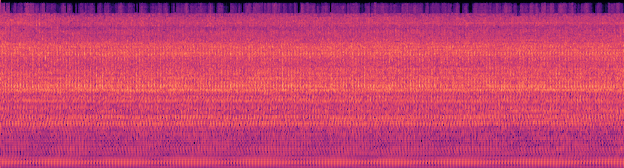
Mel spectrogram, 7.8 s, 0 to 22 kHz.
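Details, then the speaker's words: Vintage Homelite generator, probably late 1970s, unused about 30 years, restarted with little work: steady single-cylinder putter at constant speed, quiet, no knocks or misses; normal running. "Oh, that sounds good. It's nice and quiet too."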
